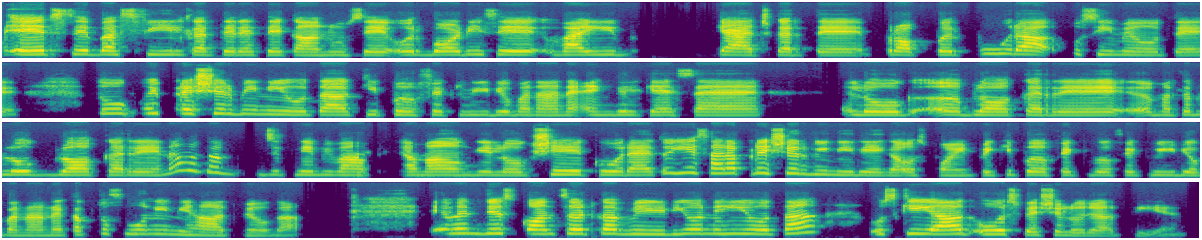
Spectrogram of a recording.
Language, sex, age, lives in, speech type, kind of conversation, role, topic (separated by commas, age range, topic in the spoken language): Hindi, female, 20-24, India, conversation, podcast, guest, Kya tum concerts mein photos ya videos zyada lete ho, kyun?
